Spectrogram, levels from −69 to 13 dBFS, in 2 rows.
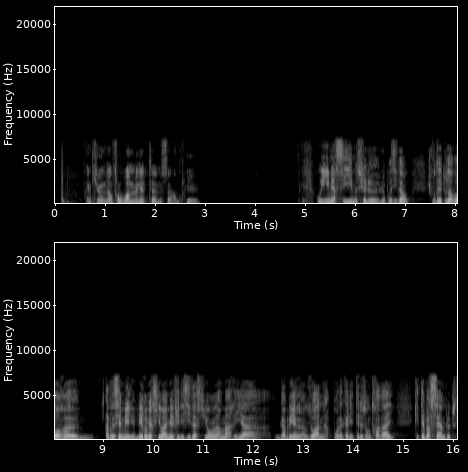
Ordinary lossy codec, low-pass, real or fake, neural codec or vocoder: MP3, 64 kbps; 7.2 kHz; fake; codec, 16 kHz, 16 kbps, FunCodec, trained on Chinese and English, 50 frames a second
